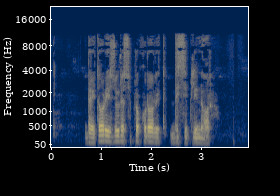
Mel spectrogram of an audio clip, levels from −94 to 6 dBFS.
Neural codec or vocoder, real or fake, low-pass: none; real; 10.8 kHz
